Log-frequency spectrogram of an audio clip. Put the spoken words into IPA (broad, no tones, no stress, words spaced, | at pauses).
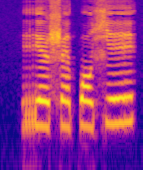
rʲɛʂɛpɔ ɕe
